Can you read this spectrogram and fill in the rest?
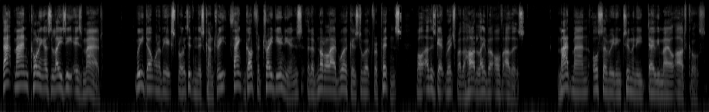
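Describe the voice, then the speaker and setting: A man's voice: mid-range voice, fairly quick, fairly bright tone, no room sound. A man hosting a late-night radio phone-in, musing wryly and often restarting his thoughts, at a studio microphone. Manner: wry, musing, trails off and restarts.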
